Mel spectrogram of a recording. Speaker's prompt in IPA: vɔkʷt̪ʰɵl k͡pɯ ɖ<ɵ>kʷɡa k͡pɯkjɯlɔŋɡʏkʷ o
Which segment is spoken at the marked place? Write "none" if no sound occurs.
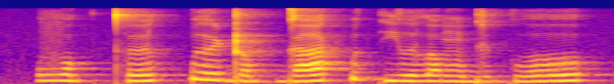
ɔ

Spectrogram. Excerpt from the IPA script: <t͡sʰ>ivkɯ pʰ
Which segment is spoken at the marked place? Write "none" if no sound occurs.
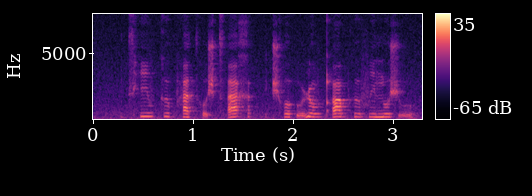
t͡sʰ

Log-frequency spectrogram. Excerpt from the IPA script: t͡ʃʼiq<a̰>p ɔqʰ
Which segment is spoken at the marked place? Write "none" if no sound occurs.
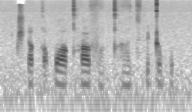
a̰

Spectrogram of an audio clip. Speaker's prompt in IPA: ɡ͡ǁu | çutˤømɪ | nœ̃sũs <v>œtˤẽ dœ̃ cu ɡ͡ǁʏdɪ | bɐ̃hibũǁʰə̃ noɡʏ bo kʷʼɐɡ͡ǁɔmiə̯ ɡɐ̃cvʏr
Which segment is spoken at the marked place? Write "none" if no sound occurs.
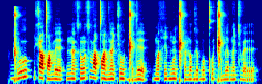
v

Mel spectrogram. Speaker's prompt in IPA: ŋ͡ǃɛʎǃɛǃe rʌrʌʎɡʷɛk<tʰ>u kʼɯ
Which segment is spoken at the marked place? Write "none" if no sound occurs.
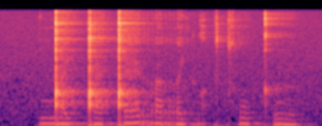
tʰ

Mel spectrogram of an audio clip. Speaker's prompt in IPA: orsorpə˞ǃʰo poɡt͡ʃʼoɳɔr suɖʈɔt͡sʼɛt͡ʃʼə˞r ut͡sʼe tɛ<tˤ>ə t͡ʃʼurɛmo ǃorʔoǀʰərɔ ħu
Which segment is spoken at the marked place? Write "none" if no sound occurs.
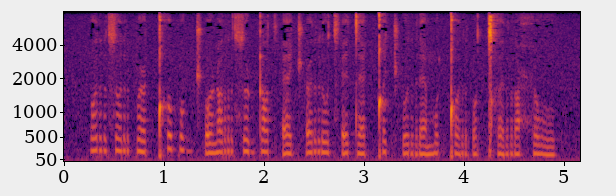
ǃ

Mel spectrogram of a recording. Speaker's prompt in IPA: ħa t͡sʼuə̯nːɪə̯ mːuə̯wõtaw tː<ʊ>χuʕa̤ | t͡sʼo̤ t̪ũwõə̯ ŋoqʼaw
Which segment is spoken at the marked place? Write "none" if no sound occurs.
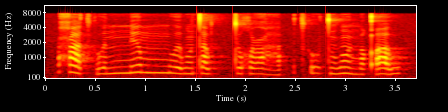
u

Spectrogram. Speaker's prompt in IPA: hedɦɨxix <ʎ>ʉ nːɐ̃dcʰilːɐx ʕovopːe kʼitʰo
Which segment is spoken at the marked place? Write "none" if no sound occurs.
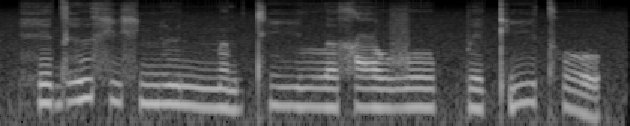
ɲ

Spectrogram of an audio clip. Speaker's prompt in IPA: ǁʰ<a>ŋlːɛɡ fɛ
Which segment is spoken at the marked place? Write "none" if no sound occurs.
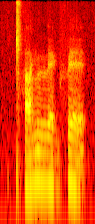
a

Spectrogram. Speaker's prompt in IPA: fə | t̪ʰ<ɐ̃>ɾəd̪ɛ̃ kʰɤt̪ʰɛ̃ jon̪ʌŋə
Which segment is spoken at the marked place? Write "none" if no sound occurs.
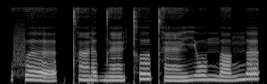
ɐ̃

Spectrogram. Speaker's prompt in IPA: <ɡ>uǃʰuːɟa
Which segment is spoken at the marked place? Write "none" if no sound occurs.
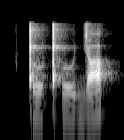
ǃ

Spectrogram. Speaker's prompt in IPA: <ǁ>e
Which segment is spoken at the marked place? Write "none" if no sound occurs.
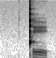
ǃ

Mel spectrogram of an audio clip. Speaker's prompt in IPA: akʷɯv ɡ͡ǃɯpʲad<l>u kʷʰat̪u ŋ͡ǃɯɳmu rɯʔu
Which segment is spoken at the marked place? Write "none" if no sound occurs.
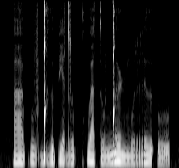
l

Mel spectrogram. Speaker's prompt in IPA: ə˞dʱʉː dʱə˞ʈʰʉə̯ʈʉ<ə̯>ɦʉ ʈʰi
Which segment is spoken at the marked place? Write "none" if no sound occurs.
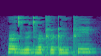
none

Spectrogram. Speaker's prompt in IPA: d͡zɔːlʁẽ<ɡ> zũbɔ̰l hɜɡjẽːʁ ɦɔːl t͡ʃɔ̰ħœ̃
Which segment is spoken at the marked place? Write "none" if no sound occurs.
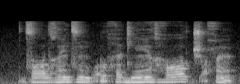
ɡ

